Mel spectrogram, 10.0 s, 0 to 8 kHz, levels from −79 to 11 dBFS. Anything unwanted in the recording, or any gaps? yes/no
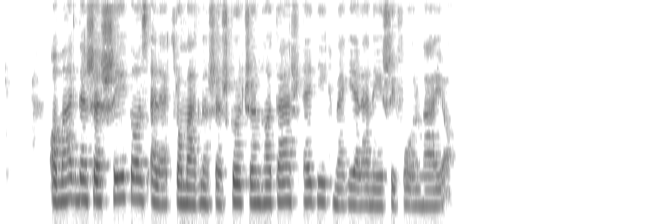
no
